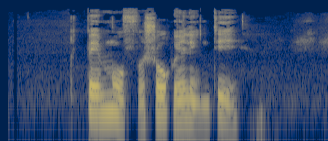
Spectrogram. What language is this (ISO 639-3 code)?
zho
